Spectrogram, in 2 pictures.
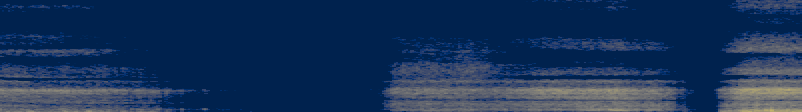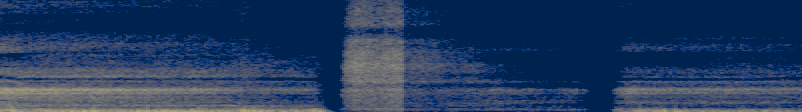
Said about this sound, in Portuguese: Sincronize na sua respiração com a minha.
